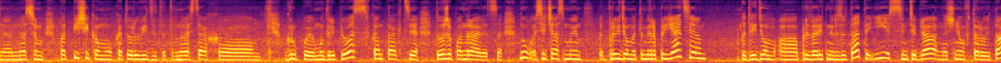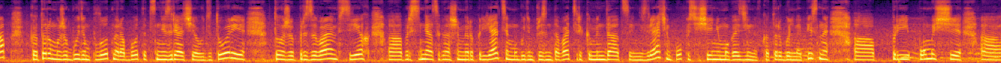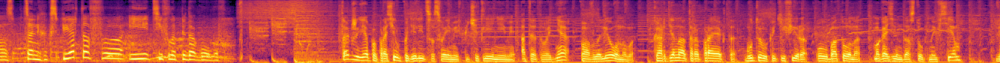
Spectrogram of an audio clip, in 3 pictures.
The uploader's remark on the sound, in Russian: Актуальный репортаж. Мероприятие, посвященное Дню фронтовой собаки, состоявшееся в московском парке «Торфянка»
